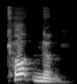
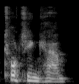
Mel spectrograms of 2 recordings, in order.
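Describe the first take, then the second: First: The middle sounds like 'ten', with no 'ing'. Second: The middle sounds like 'ting', adding an 'ing'. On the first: The speaker calls it right. "Tottenham, not Tottingham" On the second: The speaker calls it wrong. "not Tottingham"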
